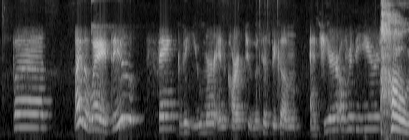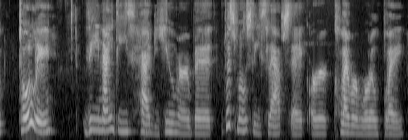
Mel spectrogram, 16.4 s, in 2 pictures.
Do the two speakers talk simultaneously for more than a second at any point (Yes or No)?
No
